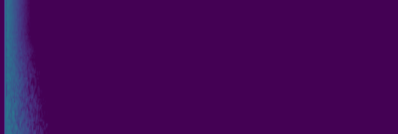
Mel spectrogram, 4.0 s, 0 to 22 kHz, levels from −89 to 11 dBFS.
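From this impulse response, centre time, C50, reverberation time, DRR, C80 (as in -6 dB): 44 ms, 3.5 dB, 0.60 s, -7.0 dB, 7.0 dB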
